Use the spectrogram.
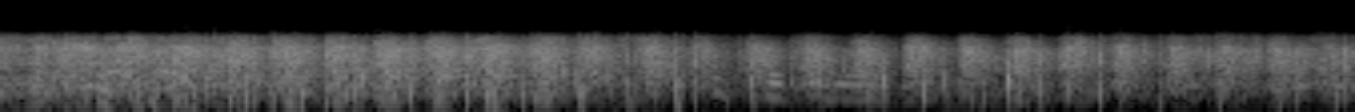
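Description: A studio audience on a radio programme applauds steadily, dense overlapping claps forming a loud, sustained wash of sound that continues without pause, with individual sharp claps standing out near the end.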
